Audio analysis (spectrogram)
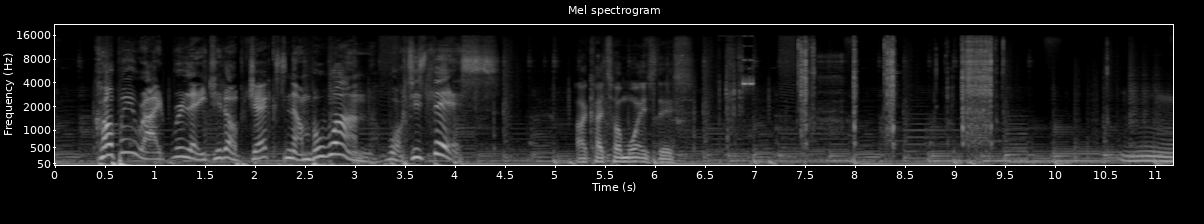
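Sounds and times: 
speech: 0:00.4 - 0:04.5, 0:05.2 - 0:06.5
camera shutter clicking: 0:06.7 - 0:09.6.

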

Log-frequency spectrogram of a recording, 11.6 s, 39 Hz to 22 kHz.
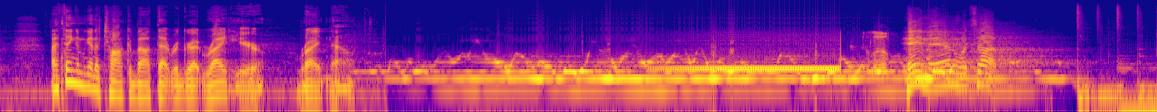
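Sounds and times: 
speech: 0:00.5 - 0:03.7, 0:09.0 - 0:10.2
telephone ringing tone before call connects: 0:03.4 - 0:10.8.

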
